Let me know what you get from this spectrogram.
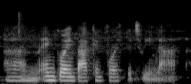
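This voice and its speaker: A woman astrologer talking reflectively in a relaxed interview, explaining her practice with frequent "um" and "like". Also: on the low side, fairly quick, creaky, highs cut off. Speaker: astrologer guest. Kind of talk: casual conversational interview.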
